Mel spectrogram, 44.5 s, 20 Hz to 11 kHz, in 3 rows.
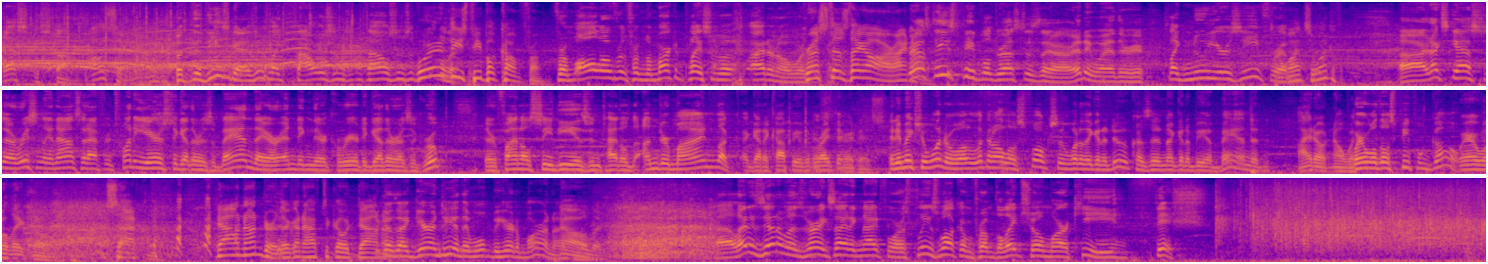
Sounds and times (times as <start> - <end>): Hubbub, speech noise, speech babble: 0.0 - 38.5.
